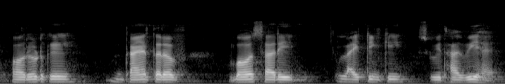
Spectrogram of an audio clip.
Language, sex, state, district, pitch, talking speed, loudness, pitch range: Hindi, male, Jharkhand, Ranchi, 115 Hz, 140 wpm, -21 LUFS, 115-120 Hz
